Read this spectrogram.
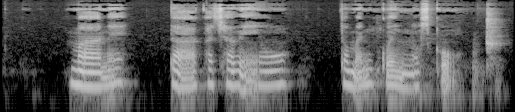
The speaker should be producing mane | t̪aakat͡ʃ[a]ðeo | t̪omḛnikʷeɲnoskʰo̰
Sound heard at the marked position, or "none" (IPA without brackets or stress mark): a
